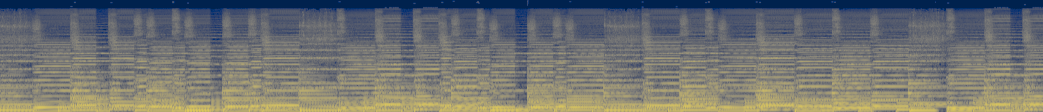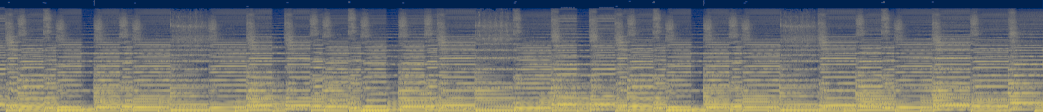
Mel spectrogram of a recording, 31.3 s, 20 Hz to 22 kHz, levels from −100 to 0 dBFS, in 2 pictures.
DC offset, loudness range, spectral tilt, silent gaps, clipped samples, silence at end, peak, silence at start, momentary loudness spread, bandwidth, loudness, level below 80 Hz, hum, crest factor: under 0.1%; 1 LU; -6 dB/octave; none; under 0.1%; 0 s; -2 dBFS; 0 s; 3 LU; 16 kHz; -18 LUFS; -28 dBFS; none; 14 dB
